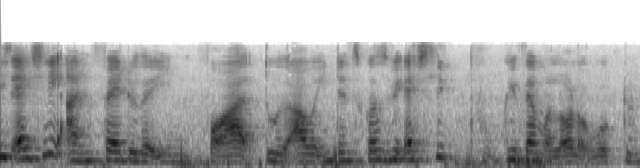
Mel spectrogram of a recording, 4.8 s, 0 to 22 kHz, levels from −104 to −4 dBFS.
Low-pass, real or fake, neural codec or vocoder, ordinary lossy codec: 7.2 kHz; real; none; AAC, 48 kbps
